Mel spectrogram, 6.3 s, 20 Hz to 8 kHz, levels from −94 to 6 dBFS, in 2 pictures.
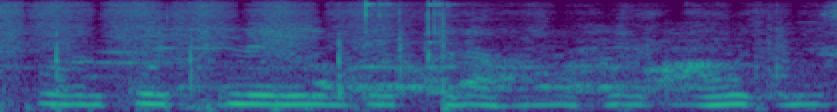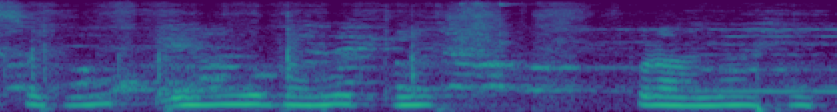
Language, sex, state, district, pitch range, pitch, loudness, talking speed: Hindi, female, Bihar, Lakhisarai, 225-245 Hz, 235 Hz, -40 LUFS, 115 wpm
